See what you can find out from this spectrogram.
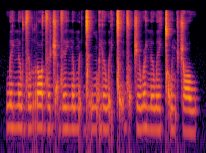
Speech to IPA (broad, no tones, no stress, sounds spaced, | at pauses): w e j n ɘ w d͡z ɘ w r ɔː d͡z ɘ d͡ʒ ɑ̰ d͡z eː j n ɘ w m ḛ ɡ͡ǀ ḛ w ŋ ɔ̰ j ɘ w ḛ j ǀ ḛ d͡z ɔ̰ t͡ʃ e w ə˞ j n ɘː w e j ǀ ɔ̰ w nʲ ɔ̰ t͡ʃ ɔː w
